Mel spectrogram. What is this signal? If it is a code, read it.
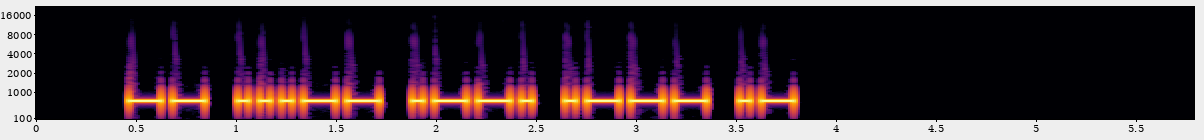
Morse code, heard as a keyed tone, about 21 wpm, 700 Hz. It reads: M3PJA
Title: DXCC-100 Call Signs - 5 Characters - Repeated 2x - 22wpm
